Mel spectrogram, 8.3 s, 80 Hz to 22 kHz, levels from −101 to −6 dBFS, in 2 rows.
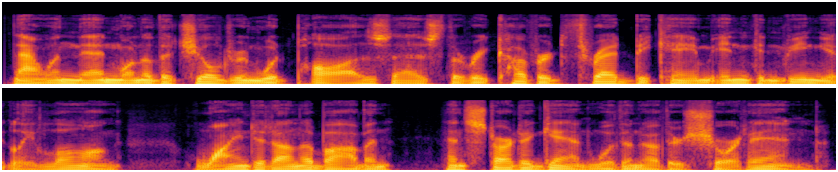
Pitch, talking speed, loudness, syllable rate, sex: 90 Hz, 200 wpm, -19 LUFS, 5.7 syllables/s, male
